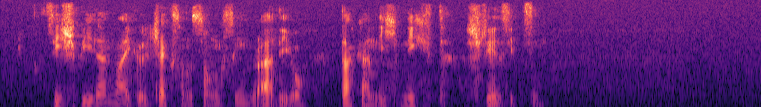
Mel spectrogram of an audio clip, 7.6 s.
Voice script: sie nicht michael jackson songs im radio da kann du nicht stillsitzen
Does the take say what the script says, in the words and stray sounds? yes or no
no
